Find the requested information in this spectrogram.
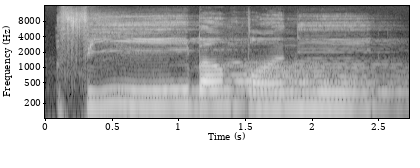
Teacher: huruf ta ialah huruf qalqalah yang bertanda sukun dan terletak di tengah-tengah kalimah. Maka hukum bacaannya ialah qalqalah sughra, perlu didetakkan dengan sederhana.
